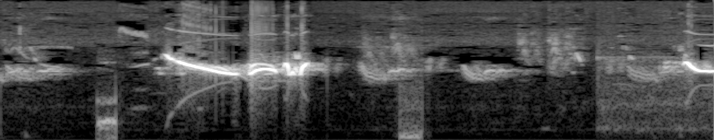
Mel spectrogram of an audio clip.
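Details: Eastern bluebird song of short, clear whistled phrases that slur downward, with soft gaps between them and a faint low knock.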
